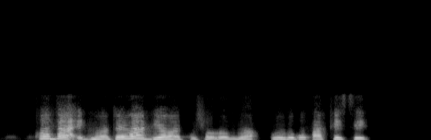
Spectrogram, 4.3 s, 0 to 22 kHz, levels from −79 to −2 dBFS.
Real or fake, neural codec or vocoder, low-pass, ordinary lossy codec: fake; codec, 16 kHz, 0.5 kbps, FreqCodec, smaller model; 7.2 kHz; MP3, 64 kbps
